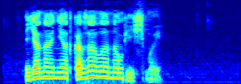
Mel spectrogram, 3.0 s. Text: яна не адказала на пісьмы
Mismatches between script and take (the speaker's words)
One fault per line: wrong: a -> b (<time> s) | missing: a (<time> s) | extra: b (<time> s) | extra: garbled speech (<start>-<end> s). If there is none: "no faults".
no faults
